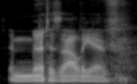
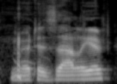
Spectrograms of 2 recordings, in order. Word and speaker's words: Murtazaliev: You can pronounce his surname for me, Zach. Murtazaliev. Murtazaliev.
